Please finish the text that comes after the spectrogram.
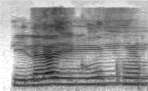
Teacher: ইলাই কুম ইলাই ইলাইকুম, ইলাইকুম আমি বলছি ইলাইকুম কুমটা গুণনা করতে হবে তো, একালি পরিমাণ আওয়াজটাকে ইলাই যে টান বলে, টানটা নাকে তুলতে হবে, নাকে তুলে ওটা গুণনা করতে হবে ছুপিয়ে। ইলাইকুম, ইলাইকুম পড়েন।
